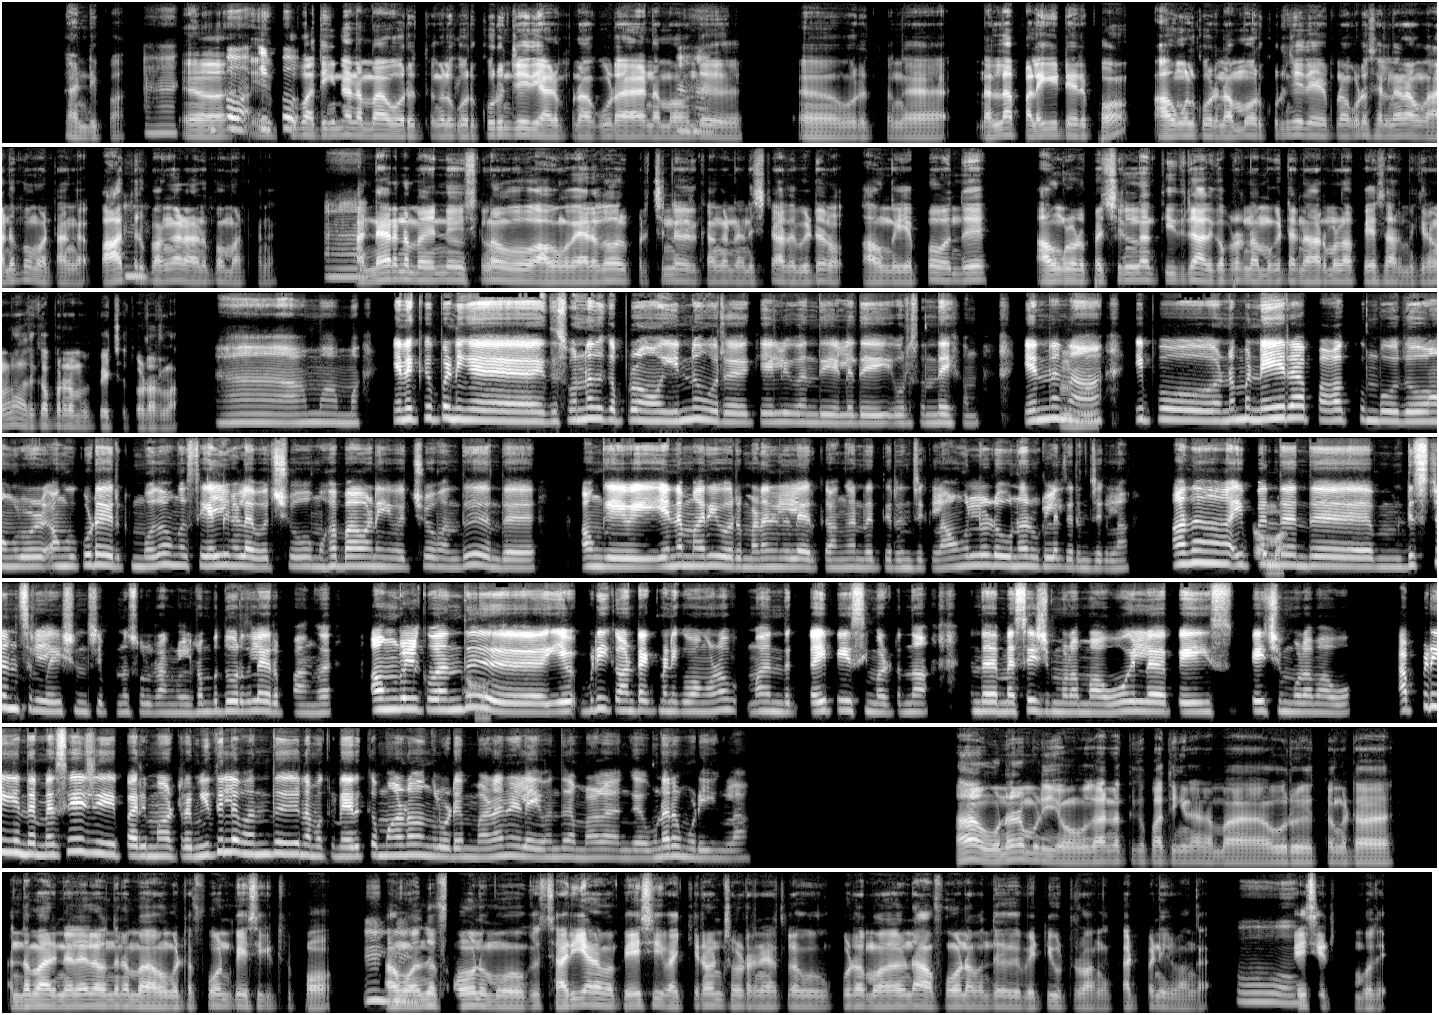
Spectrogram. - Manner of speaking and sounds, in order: other noise; inhale; inhale; in English: "டிஸ்டன்ஸ் ரிலேஷன்ஷிப்னு"; in English: "கான்டாக்ட்"; inhale
- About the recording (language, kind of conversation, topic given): Tamil, podcast, மற்றவரின் உணர்வுகளை நீங்கள் எப்படிப் புரிந்துகொள்கிறீர்கள்?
